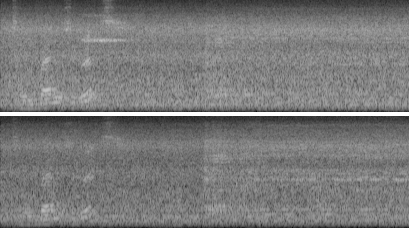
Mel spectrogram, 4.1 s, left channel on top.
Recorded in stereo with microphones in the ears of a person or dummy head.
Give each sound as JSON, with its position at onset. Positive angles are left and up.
{"t": 0.1, "sound": "a man speaking", "side_deg": 25, "distance_m": 2.0}
{"t": 2.0, "sound": "a blender", "side_deg": -80, "distance_m": 3.5}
